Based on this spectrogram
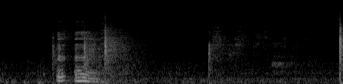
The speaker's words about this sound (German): Gut, also das, was ich jetzt in Worten gesagt habe, schreiben wir jetzt in ein paar Punkten auf.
